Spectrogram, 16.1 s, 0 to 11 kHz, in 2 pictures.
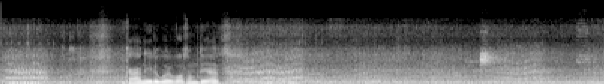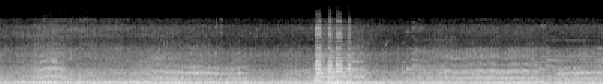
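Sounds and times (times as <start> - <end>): city traffic hum: 0.0 - 16.0
motorcycle engine: 7.7 - 16.0.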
